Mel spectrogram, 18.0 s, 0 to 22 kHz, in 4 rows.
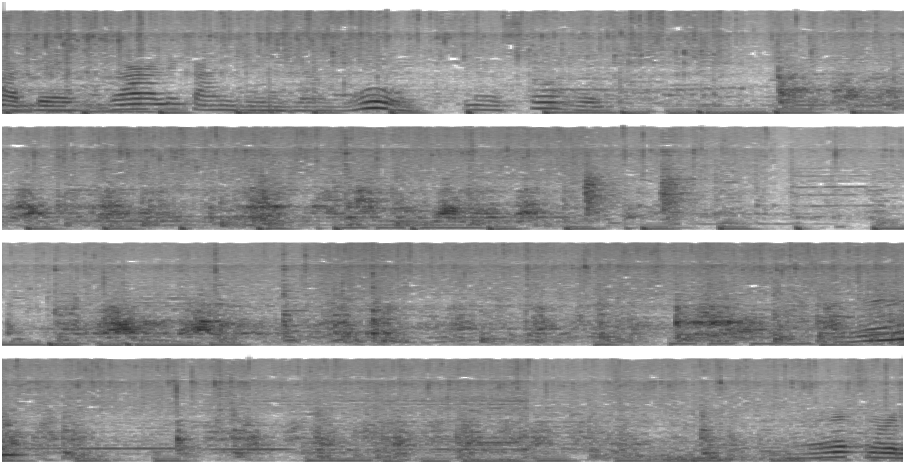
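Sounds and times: vegetables sizzling in hot oil: 0:00.0 - 0:18.0
spatula scraping pot: 0:03.8 - 0:08.0, 0:09.1 - 0:17.9.

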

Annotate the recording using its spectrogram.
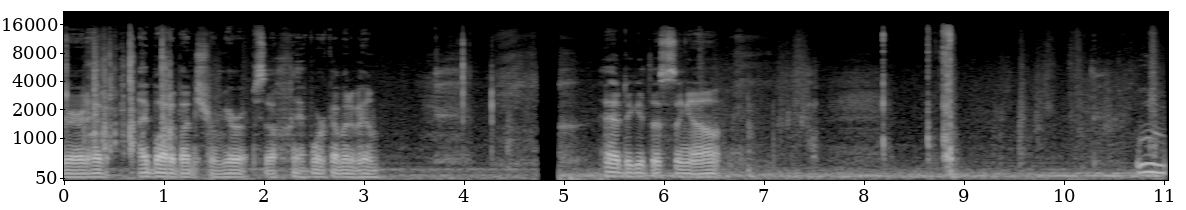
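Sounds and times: plastic items clicking and tapping: 0:00.0 - 0:01.3
steady low hum: 0:00.0 - 0:11.0.

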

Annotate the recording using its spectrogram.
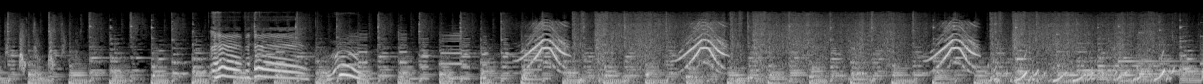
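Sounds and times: upbeat cartoon music: 0:00.0 - 0:12.0
high squeaky calls: 0:05.2 - 0:05.8, 0:09.2 - 0:09.9.

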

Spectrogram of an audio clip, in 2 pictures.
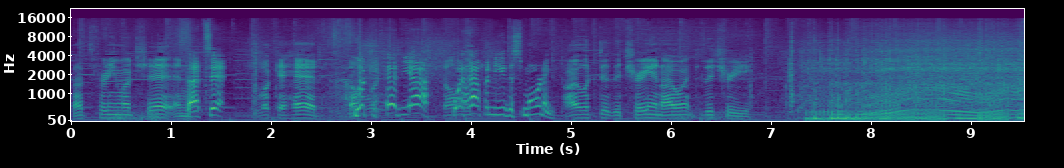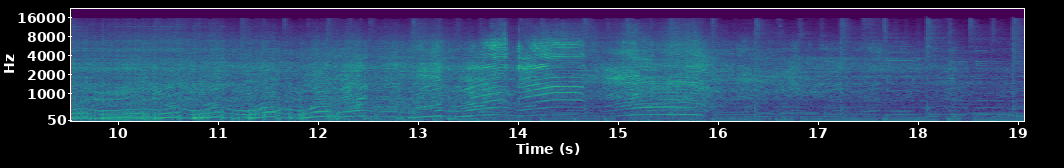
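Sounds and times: snowmobile engine revving: 0:07.2 - 0:19.0.

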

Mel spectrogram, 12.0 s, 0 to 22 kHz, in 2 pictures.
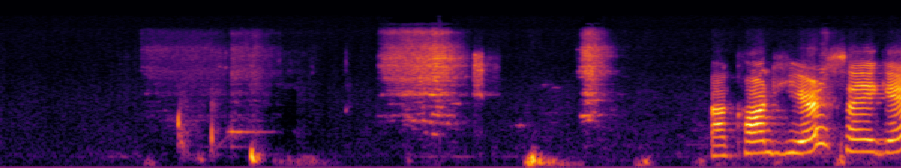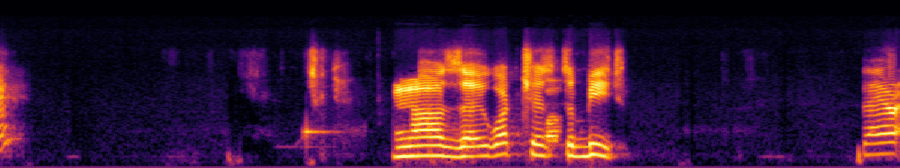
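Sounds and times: breathy hiss: 0:02.5 - 0:03.2.

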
